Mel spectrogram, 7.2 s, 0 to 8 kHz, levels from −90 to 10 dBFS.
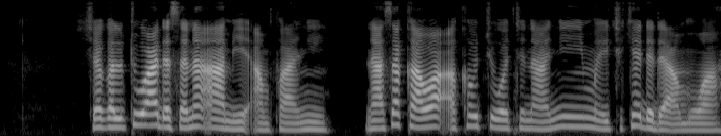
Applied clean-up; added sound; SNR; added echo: none; none; none; none.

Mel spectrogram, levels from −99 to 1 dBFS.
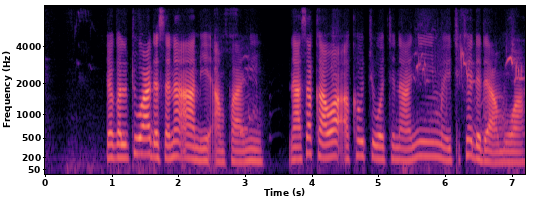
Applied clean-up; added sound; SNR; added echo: neural mask model RNNoise.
